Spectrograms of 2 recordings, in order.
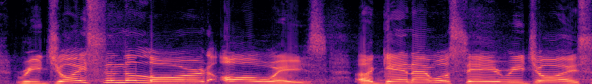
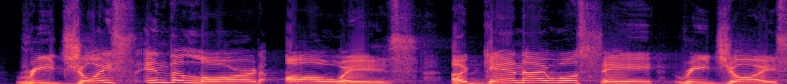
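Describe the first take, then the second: First: Said in the usual way. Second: Slow recitation. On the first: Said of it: "Say it with me". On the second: Shown as a demonstration. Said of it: "it goes like this".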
